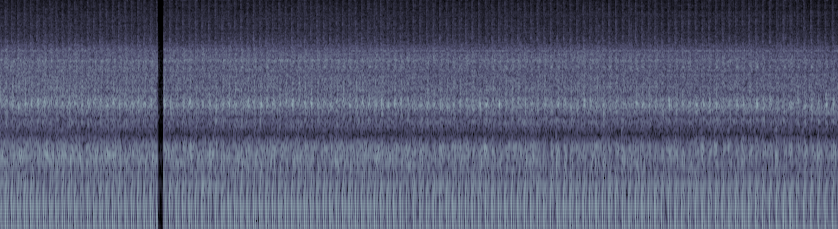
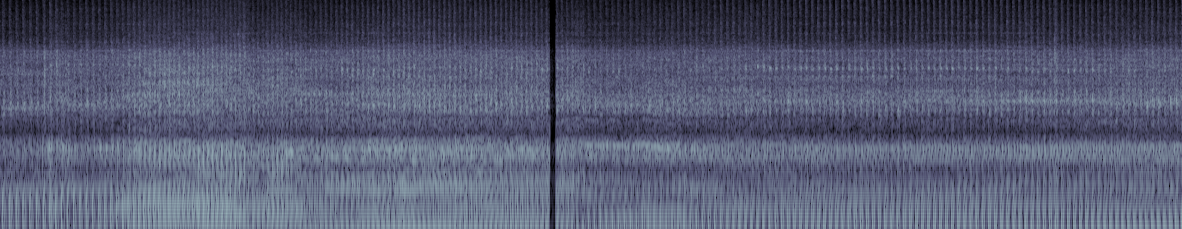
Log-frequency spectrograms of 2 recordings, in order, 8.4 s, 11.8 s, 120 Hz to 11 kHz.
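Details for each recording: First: 1998 Yamaha Grizzly 600 single-cylinder ATV after wet clutch replacement and one-way bearing fix: even steady thump, a touch rough but no knocks or misses, owner thinks choke may be on; runs normally with more power than ever. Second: 1998 Yamaha Grizzly 600 single-cylinder ATV just rebuilt with replacement wet clutch and reinstalled one-way bearing: steady idle with slightly labored uneven beat, owner says it idles a little hard, sounds like choke on; cause unconfirmed.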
